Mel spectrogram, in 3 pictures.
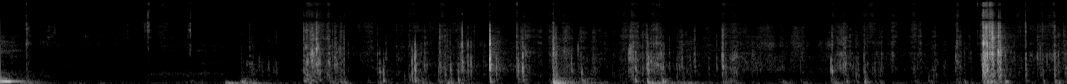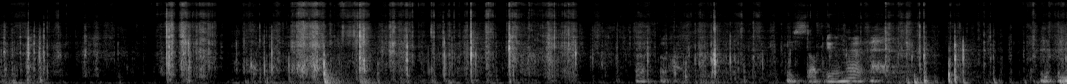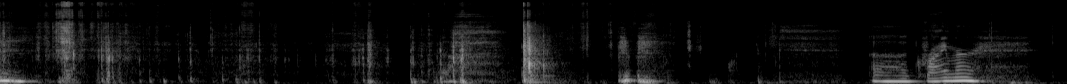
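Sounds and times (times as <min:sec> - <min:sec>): foil wrapper crinkling and tearing: 0:02.6 - 0:24.1.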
